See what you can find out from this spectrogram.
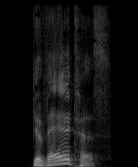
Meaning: strong/mixed nominative/accusative neuter singular of gewählt
- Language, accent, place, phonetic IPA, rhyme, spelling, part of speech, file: German, Germany, Berlin, [ɡəˈvɛːltəs], -ɛːltəs, gewähltes, adjective, De-gewähltes.ogg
